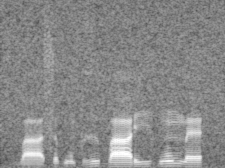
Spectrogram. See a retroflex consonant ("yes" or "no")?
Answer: no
